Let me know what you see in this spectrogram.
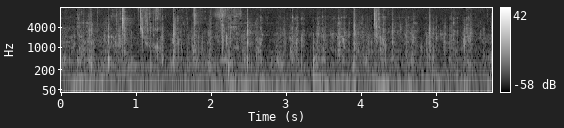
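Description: Close-miked chewing of smoked hunting sausages and spaghetti: soft, irregular mouth clicks and smacks, several a second.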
